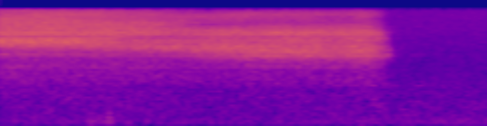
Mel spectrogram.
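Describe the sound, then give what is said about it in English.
A voice imitates water spraying from a burst water heater in a laundry room. A bright, steady hiss lasts about two seconds, then cuts off abruptly. “and it's water. The water heater busted. And there's water spraying everywhere.”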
